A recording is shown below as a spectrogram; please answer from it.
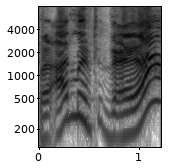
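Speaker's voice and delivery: voice cracking and breaking. Fans gushing about a character, quoting his first line, imitating his voice cracking. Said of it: "Like his voice cracks".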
